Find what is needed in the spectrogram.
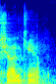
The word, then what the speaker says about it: Shawn Kand: Sean Camp. S-H-A-W-N-K-A-N-D.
